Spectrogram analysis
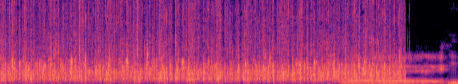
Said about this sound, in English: Well, look, they tape the TV shows and they have the applause tracks. You know, just for you, we're going to add that part in. We're going to give you a clap track there.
